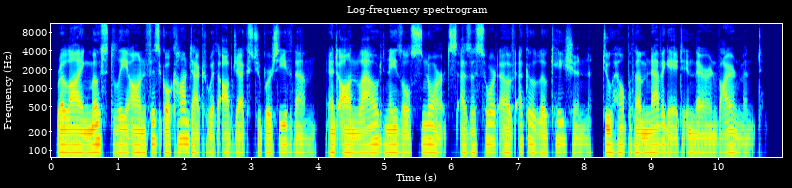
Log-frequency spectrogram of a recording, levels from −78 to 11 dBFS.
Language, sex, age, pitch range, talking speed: English, male, 30-49, 90-120 Hz, 150 wpm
